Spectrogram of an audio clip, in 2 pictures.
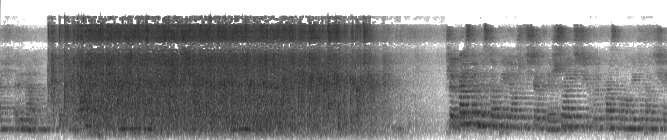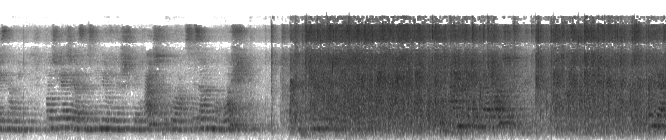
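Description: An audience claps loudly.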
